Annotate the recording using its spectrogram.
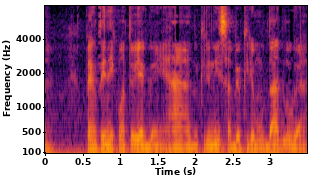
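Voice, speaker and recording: With an Alagoas accent, this voice has a dark, mellow tone and vocal fry, moves at a fairly quick pace with very wide pitch swings, and carries audible room echo. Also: man. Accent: northeastern Brazilian (Alagoas), noticeable. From Alagoas, Brazil (Maceió). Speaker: lawyer turned marketing executive. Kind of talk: podcast interview, personal story.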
